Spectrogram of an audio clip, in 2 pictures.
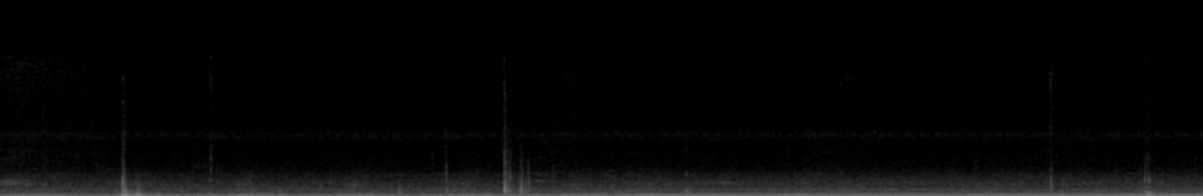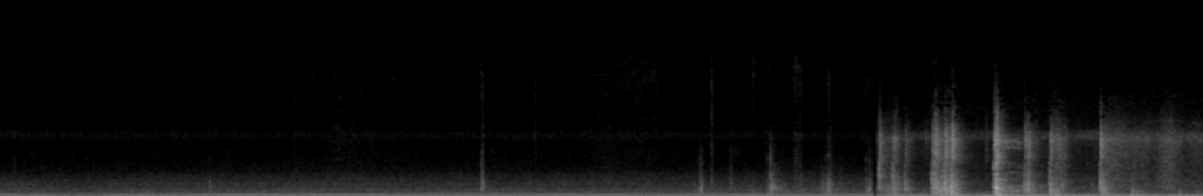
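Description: Vacuum suction-cup glass lifters being set on a window pane, a few single sharp clicks over a steady low hum; near the end a quick run of loud knocks and rattles as the glass and sash are handled.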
